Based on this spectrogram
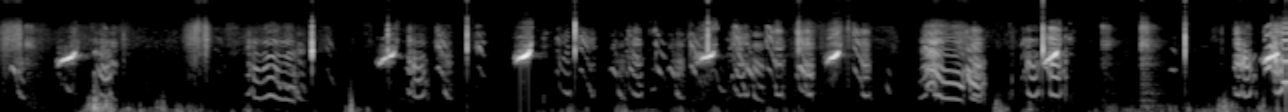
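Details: Irani partridge calls in a busy stretch: many descending harmonic notes and brief rising whistles follow one another rapidly, with low rumbling noise underneath at times.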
